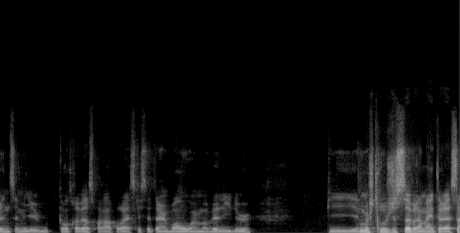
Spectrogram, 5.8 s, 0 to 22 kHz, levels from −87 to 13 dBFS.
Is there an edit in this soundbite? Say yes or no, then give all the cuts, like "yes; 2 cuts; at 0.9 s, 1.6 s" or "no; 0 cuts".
yes; 1 cut; at 4.5 s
